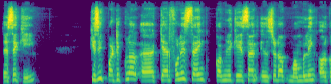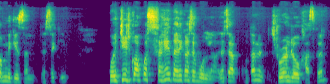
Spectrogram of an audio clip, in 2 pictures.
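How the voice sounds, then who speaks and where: Chatty male teacher explaining exam topics. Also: high-pitched. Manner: conversational, poses rhetorical questions and answers them; mixes English terms into Hindi explanations. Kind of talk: exam-prep lecture.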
